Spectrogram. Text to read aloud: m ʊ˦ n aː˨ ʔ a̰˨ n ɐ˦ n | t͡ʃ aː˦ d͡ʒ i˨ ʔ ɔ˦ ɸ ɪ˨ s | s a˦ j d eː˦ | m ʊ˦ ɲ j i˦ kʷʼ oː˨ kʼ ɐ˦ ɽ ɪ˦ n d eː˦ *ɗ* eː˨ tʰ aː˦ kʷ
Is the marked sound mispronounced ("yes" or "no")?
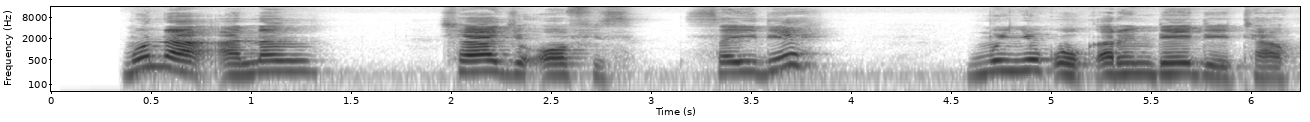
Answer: yes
